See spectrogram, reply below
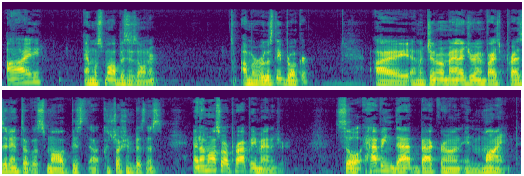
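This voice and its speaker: A man's voice: mid-range voice, normal speed, pauses often. A man hosting a casual tech review, talking informally and rambling with self-correcting asides. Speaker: tech review show host. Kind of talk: casual video review talk to camera.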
